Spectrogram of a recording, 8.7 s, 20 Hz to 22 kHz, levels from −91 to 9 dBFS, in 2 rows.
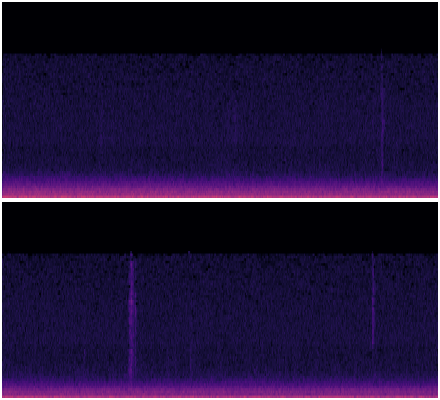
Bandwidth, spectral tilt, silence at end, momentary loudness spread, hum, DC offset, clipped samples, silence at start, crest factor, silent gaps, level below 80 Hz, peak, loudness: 16.5 kHz; -8 dB/octave; 0 s; 3 LU; none; under 0.1%; under 0.1%; 0 s; 14 dB; none; -44 dBFS; -26 dBFS; -43 LUFS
